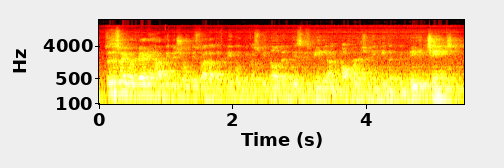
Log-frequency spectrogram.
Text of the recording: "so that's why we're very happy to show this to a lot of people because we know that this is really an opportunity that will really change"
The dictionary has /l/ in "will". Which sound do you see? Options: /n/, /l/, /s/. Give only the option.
/n/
